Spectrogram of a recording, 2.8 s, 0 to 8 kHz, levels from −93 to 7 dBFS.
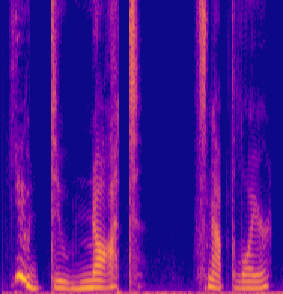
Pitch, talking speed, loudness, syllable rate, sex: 195 Hz, 125 wpm, -20 LUFS, 4.7 syllables/s, female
